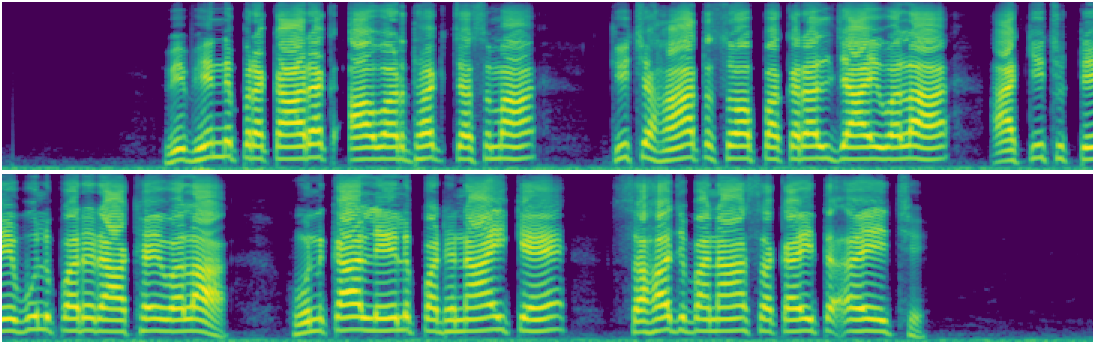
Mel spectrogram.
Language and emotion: Maithili, neutral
